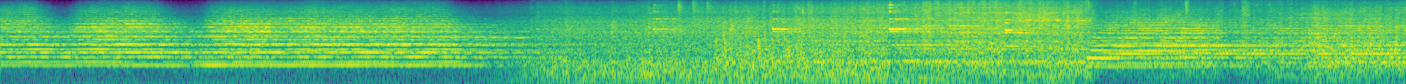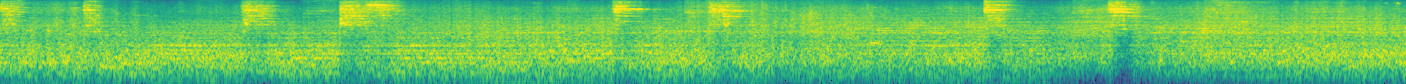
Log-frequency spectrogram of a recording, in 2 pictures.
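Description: Freight train horn sounding a long chord as the train approaches, cutting off about five seconds in, then a shorter blast about eleven seconds in. Then a long line of freight cars, tank cars and hoppers, rolling past close by, with steady wheel noise and repeated clicks of wheels over rail joints.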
